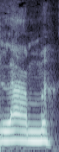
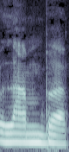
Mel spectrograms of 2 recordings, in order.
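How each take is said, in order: First: The word ends without a b sound. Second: The word ends with a b sound. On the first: The speaker calls it right. "So we say lamb" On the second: The speaker calls it wrong. "not lamb"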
